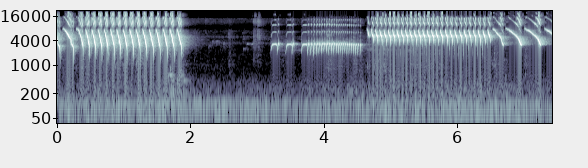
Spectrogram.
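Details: Canary singing a lure song for training young birds to sing: a dense high rattling trill, a brief pause, a few steady clear whistles, then another fast metallic trill ending in sweeping notes.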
